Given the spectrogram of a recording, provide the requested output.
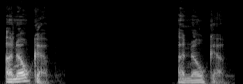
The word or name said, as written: Anoka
